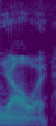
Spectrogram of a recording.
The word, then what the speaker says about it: Yahweh: a debate Al although overwhelmingly Scholars favor the pronunciation Yahweh but the idea that it was Yahweh is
